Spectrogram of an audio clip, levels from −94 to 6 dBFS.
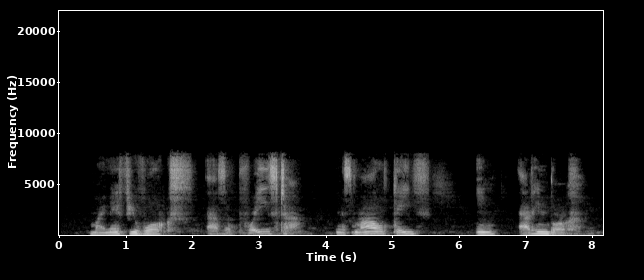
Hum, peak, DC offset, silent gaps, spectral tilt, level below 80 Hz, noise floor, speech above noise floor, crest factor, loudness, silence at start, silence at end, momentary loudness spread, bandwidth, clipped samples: none; -8 dBFS; under 0.1%; none; -4.5 dB/octave; -68 dBFS; -68 dBFS; 42 dB; 20 dB; -27 LUFS; 0.45 s; 0.35 s; 14 LU; 8.4 kHz; under 0.1%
